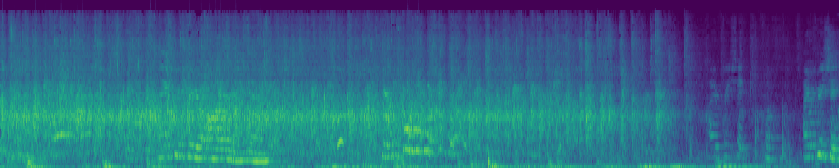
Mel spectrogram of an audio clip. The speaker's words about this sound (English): Thank you all. Please, please honor them and give them applause. They did such a fantastic job. Thank you all so very much.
